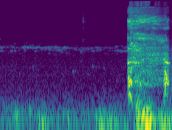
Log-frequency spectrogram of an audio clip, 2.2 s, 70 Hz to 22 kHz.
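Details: Someone with COVID-19 coughing during a car drive: dry cough.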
